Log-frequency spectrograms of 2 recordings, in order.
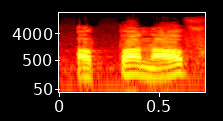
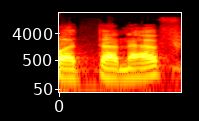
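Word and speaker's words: Al-Tanf: le poste frontière de At-Tanaf ou At-Tanaf, les deux prononciations existent.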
